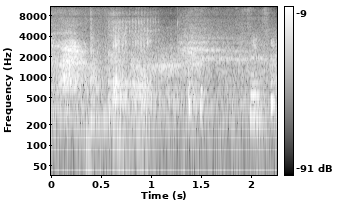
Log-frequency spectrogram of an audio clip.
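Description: A man's mock snore: one breathy snore lasting about a second, from someone pretending to be fast asleep.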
